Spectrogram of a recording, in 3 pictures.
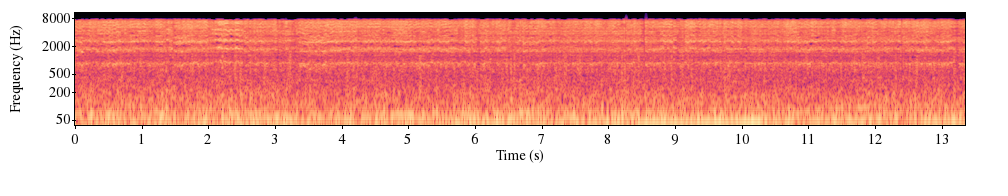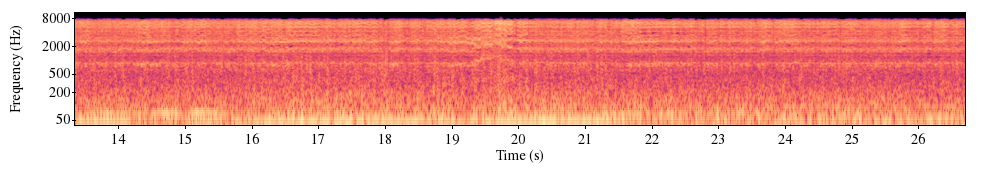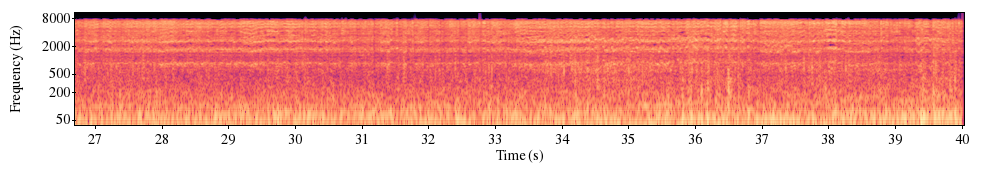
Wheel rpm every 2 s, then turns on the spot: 230, 230, 230, 230, 230, 230, 230, 230, 230, 240, 240, 230, 230, 230, 230, 230, 230, 200, 230, 220.
none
